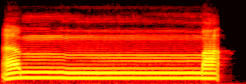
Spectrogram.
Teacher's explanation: মিম এর উচ্চারণ যে স্থান রয়েছে সেখানে মিমকে ধরে রেখে কিছুক্ষণ সেটা এক হরফ উচ্চারণের 2 গুণ বা 3 গুণ সময় ধরে রেখে পুনরায় এটাকে উচ্চারণ করা, এটার নাম হচ্ছে গুন্না।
